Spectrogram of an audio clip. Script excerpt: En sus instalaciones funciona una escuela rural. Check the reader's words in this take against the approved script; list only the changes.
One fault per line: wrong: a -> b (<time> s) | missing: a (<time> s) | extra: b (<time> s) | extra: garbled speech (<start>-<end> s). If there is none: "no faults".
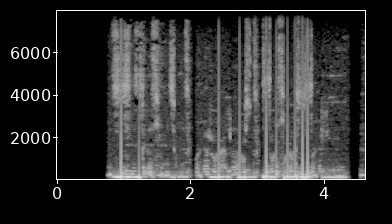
missing: funciona (1.8 s)
extra: garbled speech (2.6-4.0 s)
